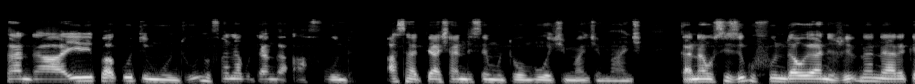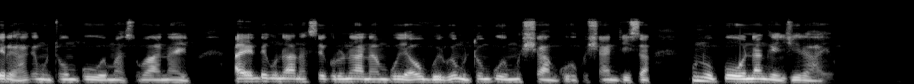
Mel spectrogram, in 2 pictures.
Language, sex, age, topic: Ndau, female, 36-49, health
